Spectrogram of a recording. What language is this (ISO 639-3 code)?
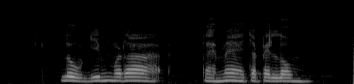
tha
